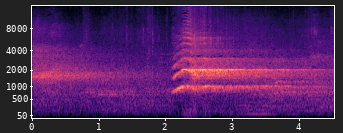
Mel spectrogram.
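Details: Captive beluga training at Port of Nagoya Public Aquarium, Nana and Nico session, 7 October 2018: quiet room tone, then a sudden sharp rising whistle that settles into a long, steady, richly harmonic tone fading slowly.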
